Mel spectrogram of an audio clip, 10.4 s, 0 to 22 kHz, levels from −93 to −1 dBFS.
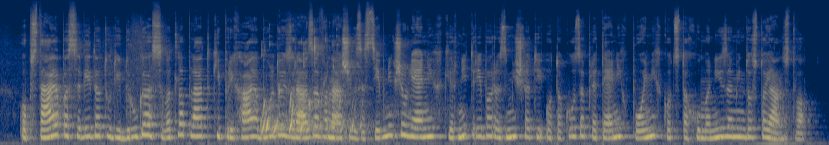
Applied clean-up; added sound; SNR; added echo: none; Water / Liquid; 3 dB; none.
